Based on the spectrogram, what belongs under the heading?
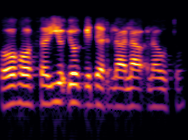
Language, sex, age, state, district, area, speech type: Marathi, male, 18-30, Maharashtra, Satara, urban, conversation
